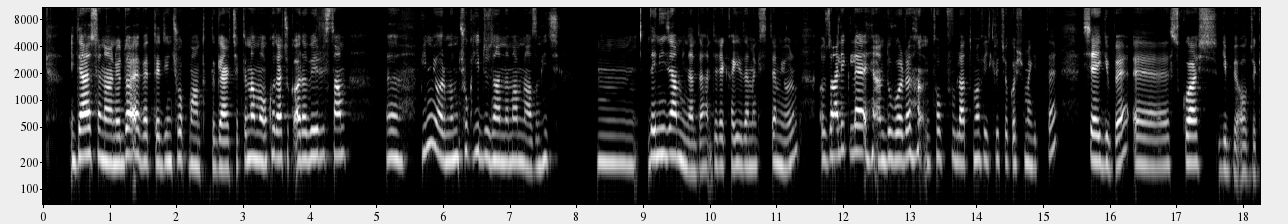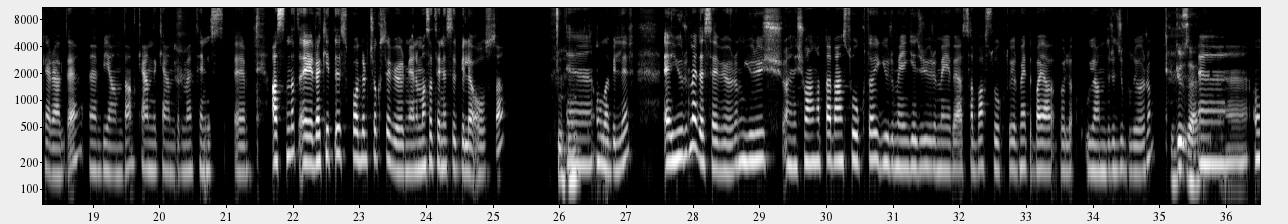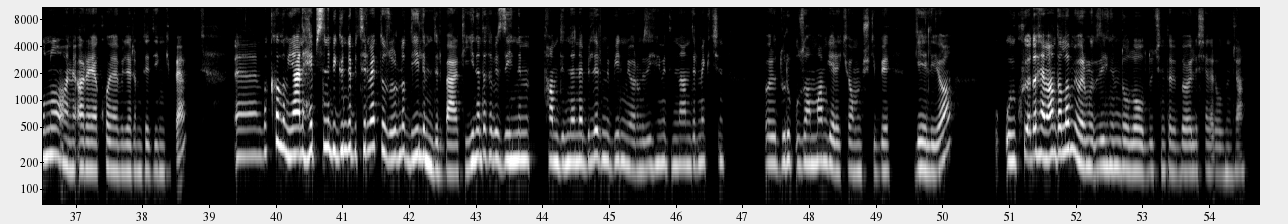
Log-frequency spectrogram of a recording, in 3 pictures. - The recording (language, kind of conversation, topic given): Turkish, advice, Yapılması gereken işlerden uzaklaşıp zihnimi nasıl dinlendirebilirim?
- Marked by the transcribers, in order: exhale; tapping; chuckle; in English: "squash"; other noise; background speech; other background noise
